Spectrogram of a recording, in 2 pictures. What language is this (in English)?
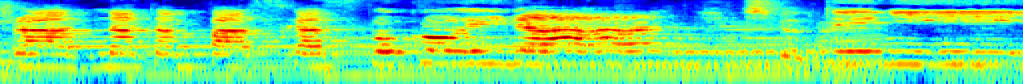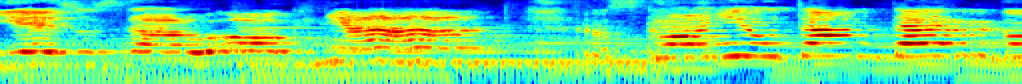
Polish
